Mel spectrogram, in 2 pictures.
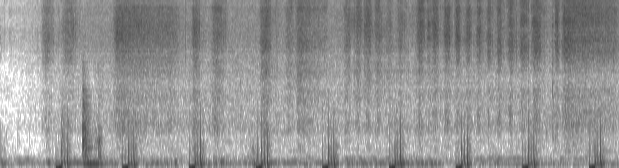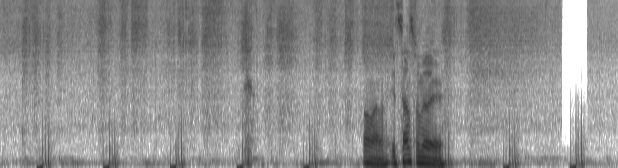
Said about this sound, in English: It sounds just like the guys fucking frying some hot dogs.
